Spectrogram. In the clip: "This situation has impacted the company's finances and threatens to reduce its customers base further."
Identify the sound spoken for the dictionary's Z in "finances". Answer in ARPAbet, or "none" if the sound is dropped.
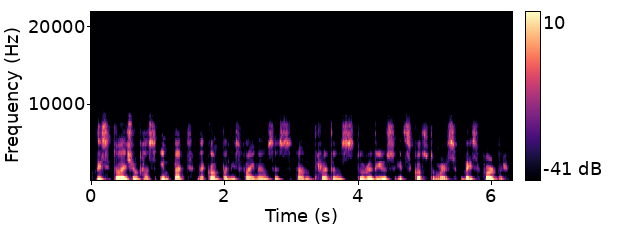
S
